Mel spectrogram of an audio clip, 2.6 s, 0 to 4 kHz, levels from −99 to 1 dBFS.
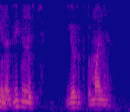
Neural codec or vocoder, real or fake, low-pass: none; real; 3.6 kHz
